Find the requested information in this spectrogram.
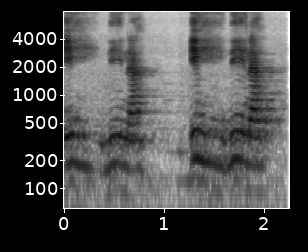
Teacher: Ihdina yang seharusnya keluar dari pangkal tenggorokan biasa aja, ihdina, ihdina.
